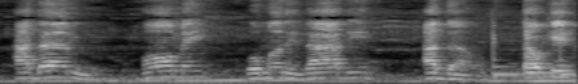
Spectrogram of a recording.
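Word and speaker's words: אדם: O segundo vocábulo, observe que eu não coloquei a setinha, subentende que a sílaba tônica é a última sílaba desta palavra. Então, a pronúncia aqui seria Adam.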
